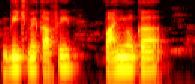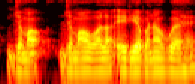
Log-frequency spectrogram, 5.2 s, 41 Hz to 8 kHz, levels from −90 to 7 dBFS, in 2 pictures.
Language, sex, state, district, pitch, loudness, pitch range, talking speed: Hindi, male, Jharkhand, Ranchi, 105 Hz, -21 LUFS, 100-115 Hz, 140 wpm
